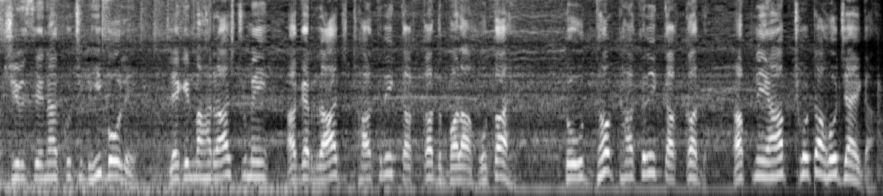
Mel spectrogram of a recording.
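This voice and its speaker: A man with a high-pitched voice narrates a scripted news report. His delivery is emphatic and dramatic. Prominent music plays underneath him throughout. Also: normal speed. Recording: voice-over with music bed.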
